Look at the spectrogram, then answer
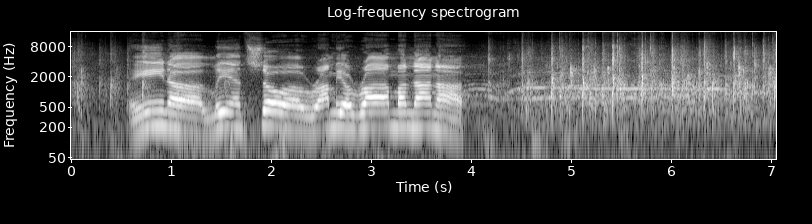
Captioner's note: audience claps and cheers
